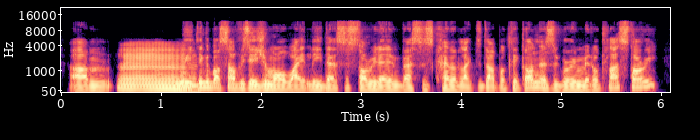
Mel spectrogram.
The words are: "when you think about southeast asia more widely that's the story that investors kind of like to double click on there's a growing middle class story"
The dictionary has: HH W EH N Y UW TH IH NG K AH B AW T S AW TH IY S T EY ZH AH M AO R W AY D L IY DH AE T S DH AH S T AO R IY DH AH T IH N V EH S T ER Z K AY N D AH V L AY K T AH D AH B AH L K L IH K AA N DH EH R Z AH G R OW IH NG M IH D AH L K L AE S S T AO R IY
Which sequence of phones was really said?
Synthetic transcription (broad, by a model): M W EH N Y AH TH IH NG K AH B AW T S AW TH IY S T EY ZH AH M AO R W AY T L IY DH AE T S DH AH S T AO R IY DH AH T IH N V EH S T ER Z K AY N D AH V L AY K T AH D AH B AH L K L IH K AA N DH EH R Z AH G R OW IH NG M IH D L K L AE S S T AO R IY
